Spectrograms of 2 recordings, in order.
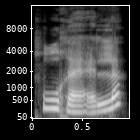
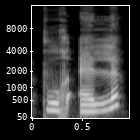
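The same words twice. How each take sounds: First: The r runs smoothly into the following vowel. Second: The r is cut off from the following vowel. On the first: The speaker calls it right. "on fait la liaison. On dit pour elle" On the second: The speaker calls it wrong. "On ne dit pas pour elle"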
